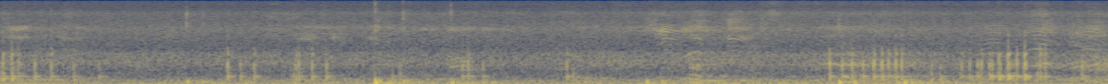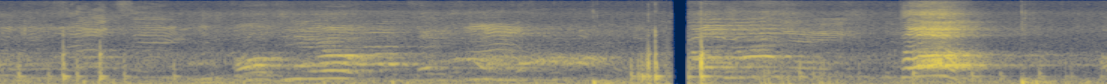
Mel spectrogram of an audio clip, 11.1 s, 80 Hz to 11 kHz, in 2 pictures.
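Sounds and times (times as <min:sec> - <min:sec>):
low rumble: 0:00.0 - 0:03.1
players shouting: 0:05.2 - 0:10.7.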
